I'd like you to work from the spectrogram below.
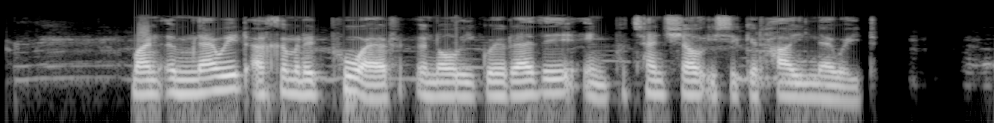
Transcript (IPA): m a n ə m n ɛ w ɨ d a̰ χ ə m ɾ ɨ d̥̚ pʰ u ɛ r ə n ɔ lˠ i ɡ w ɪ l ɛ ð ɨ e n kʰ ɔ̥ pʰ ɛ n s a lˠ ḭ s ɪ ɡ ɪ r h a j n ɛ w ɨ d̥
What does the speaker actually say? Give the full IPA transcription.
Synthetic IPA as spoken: m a n ə m n ɛ w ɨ d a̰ χ ə m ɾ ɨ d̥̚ pʰ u ɛ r ə n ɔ lˠ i ɡ w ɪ ɾ ɛ ð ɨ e n pʰ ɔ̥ tʰ ɛ n ʃ a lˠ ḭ s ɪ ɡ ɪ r h a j n ɛ w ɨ d̥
